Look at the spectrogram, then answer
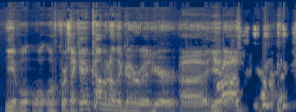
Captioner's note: chuckling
